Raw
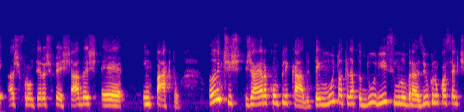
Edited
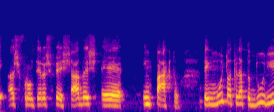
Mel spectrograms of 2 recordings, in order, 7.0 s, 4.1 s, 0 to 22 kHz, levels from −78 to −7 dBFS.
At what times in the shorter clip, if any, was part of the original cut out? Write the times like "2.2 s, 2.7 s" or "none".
3.0 s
